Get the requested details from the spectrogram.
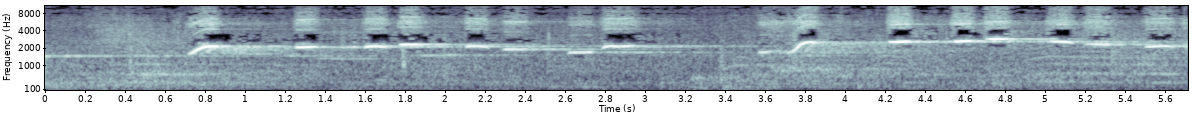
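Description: A person whistles a simple, steady song melody in two sustained phrases, clear, with soft background noise and faint rhythmic tapping underneath.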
